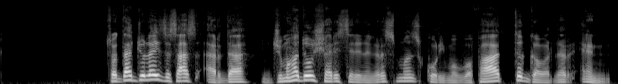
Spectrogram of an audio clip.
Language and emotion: Kashmiri, neutral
